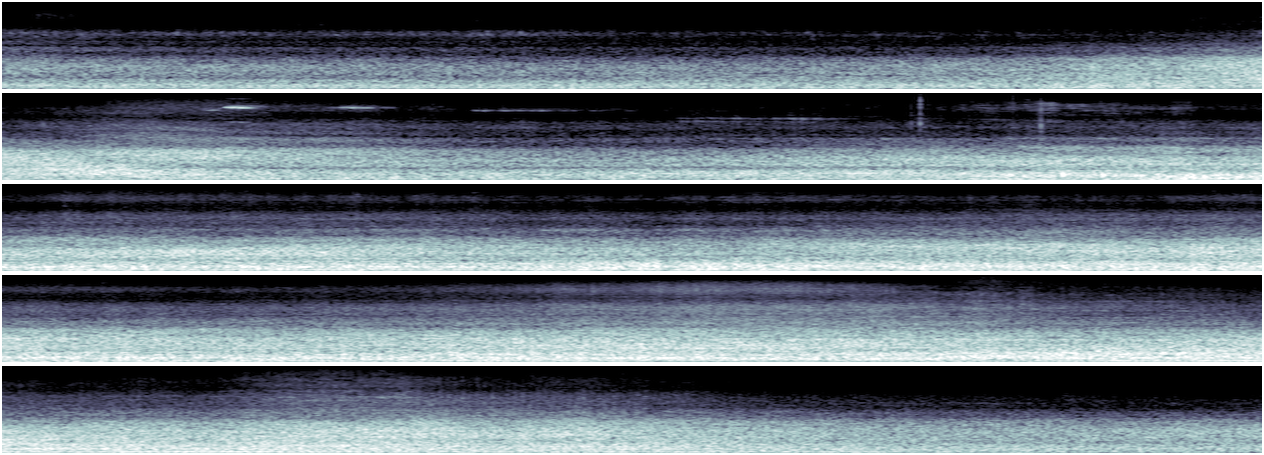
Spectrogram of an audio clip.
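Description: Steady street traffic noise from motor vehicles passing on the road, growing louder about halfway through and easing off near the end.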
